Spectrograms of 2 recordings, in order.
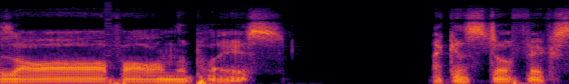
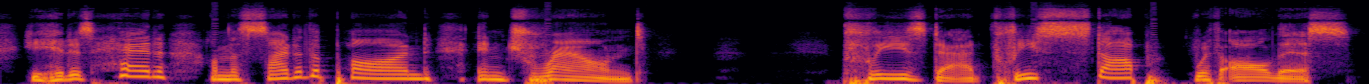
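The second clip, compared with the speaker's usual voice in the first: higher, pleading daughter's voice, slow at the end; 9 semitones higher than usual. Acted. Daughter begging her grieving father to stop, higher and pleading. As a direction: beg your father to stop, near tears.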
